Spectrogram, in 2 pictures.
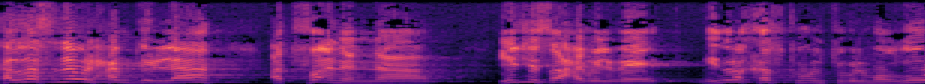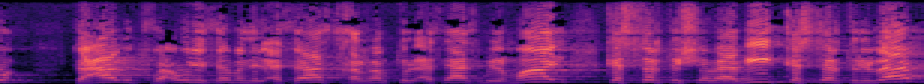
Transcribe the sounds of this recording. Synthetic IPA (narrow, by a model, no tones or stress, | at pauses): xɑlːɑsˤnawɪlħamd̪lɪlːaːhʔɑt̪ˤfɑʔnanːɑːɾˤ | jɪd͡ʒisˤɑːħɪbɪlbeːt̪̚mnɾˤɑxːɑsˤkʊmʔɪnt̪ubɪlmɑwðˤuːʕ | t̪aʕaːlut̪faʕuːliθamanɪlʔaθaːst̪xɑrˤːɑbt̪ulʔaθaːsbɪlmaːjkasːɑɾˤt̪ʊʃːaβaːbiːkkasːɑɾˤt̪ʊlbaːb̚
